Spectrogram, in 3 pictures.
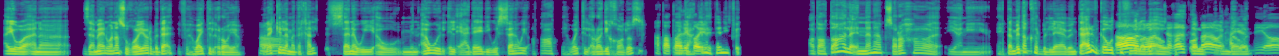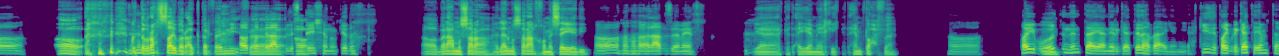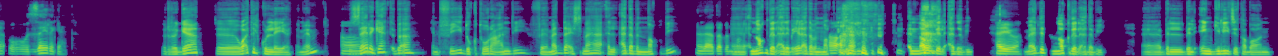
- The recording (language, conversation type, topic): Arabic, podcast, احكيلي عن هواية رجعت لها تاني مؤخرًا؟
- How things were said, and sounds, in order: other noise; chuckle; in English: "السايبر"; chuckle; tapping; laughing while speaking: "آه، العاب زمان"; chuckle; laugh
